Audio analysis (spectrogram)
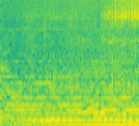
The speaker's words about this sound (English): there she is, a silvery soft cat with the most gorgeous green eyes settles down next to you. Her fur is silky smooth and her warm body wriggles a bit in your lap before she settles into a deep, happy purr.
